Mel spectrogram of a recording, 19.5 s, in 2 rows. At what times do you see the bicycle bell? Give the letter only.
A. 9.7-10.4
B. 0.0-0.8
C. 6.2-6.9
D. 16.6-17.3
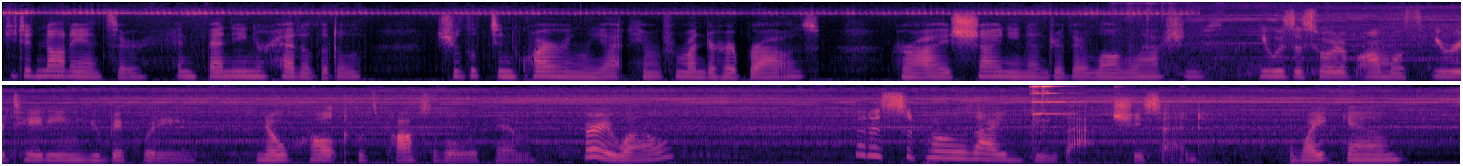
D.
